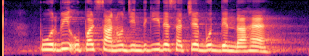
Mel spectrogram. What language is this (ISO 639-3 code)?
pan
